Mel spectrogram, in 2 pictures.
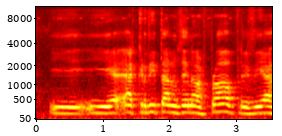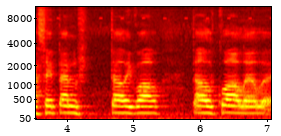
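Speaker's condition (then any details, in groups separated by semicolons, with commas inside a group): Cerebral palsy; uses a wheelchair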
